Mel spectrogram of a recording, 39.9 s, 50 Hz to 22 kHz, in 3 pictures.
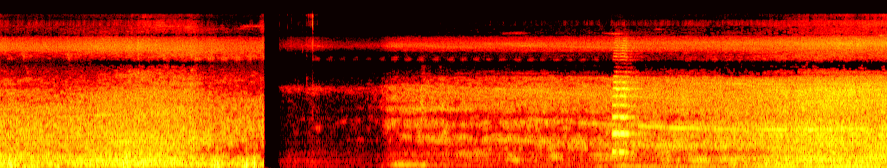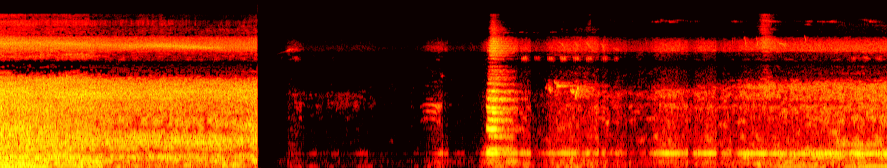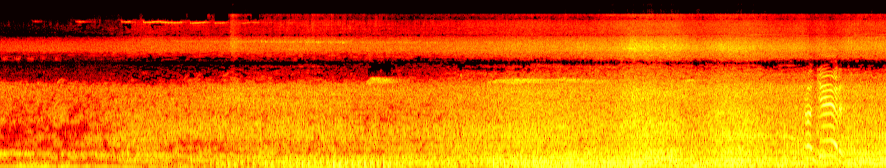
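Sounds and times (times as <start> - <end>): bus passing by: 0.0 - 4.0, 5.8 - 17.2, 22.6 - 39.9
road noise: 0.0 - 4.0, 5.6 - 17.2, 20.5 - 39.9
bus horn blast: 9.1 - 9.8, 20.6 - 21.2, 33.5 - 37.4.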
